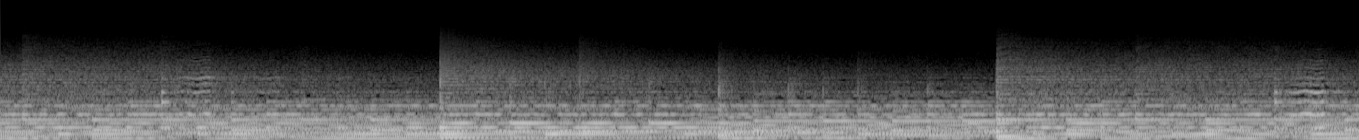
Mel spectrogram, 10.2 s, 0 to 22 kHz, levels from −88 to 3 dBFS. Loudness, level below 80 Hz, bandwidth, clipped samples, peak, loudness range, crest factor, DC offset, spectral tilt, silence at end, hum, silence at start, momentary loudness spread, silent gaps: -22 LUFS; -30 dBFS; 5 kHz; under 0.1%; -4 dBFS; 1 LU; 16 dB; under 0.1%; -10.5 dB/octave; 0 s; none; 0 s; 3 LU; none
